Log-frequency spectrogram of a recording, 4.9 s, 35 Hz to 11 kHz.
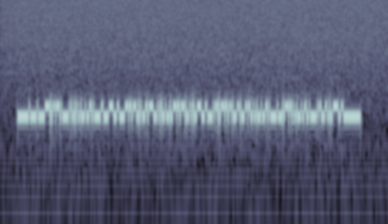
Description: RTTY (75 baud, 170 Hz shift), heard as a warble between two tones, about 640 Hz centre. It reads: F7VOV NUOYQ HYOVD GGL7K 2BPTV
